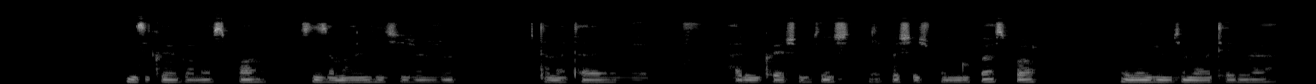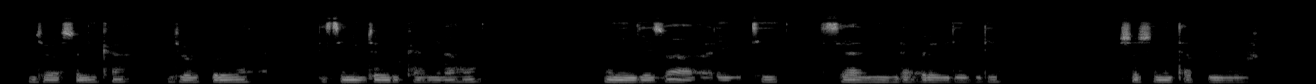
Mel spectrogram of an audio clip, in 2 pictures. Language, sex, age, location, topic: Kinyarwanda, male, 18-24, Kigali, health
